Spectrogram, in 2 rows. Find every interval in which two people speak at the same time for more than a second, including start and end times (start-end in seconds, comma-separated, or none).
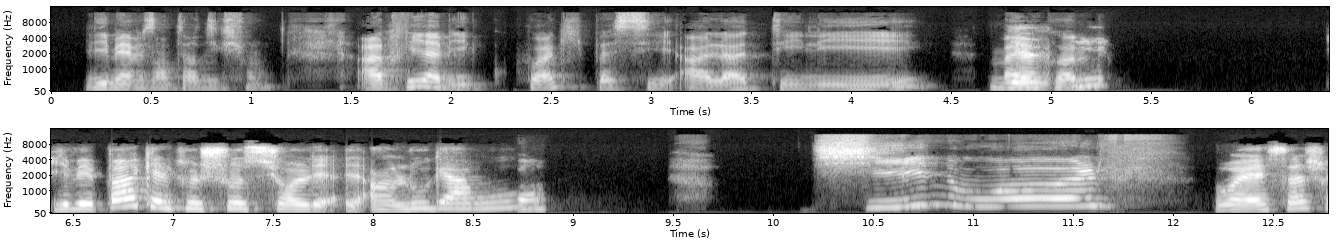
none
